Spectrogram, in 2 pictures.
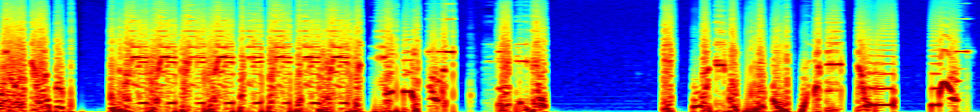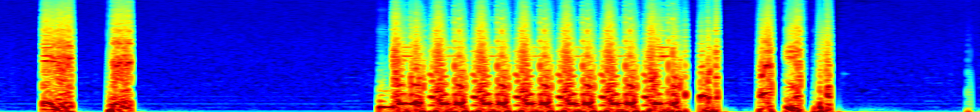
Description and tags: Is This All This Does
experimental, glitch, rythmic-distortion, bending, core, circuit-bent, coleco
